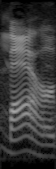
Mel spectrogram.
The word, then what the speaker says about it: Maher: So I say Maher because it's spelled M-A-H-E-R. So to me, that, if I were to pronounce it, but the PA announcer's calling it Mayer, so I'm gonna go with that.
